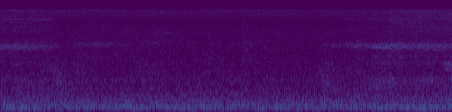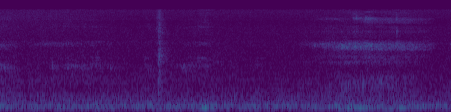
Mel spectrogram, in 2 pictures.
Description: Snoring, sleeping Basset Hound Gustav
